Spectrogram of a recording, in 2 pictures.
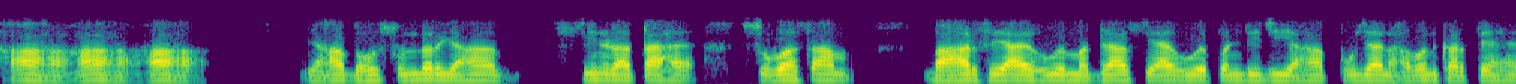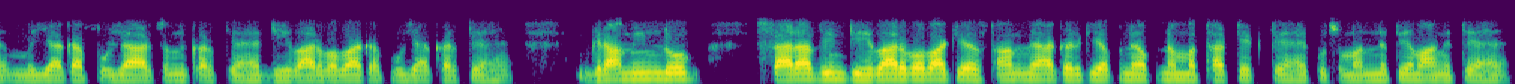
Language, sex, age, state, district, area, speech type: Hindi, male, 30-45, Bihar, Muzaffarpur, rural, conversation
